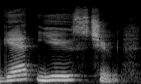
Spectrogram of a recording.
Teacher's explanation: Temos um E aí que vai ser completamente mudo, então você vai do S direto pro D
